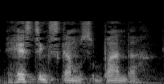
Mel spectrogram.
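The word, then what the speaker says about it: Hastings Kamuzu Banda: Hastings Kamutsu Banda.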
